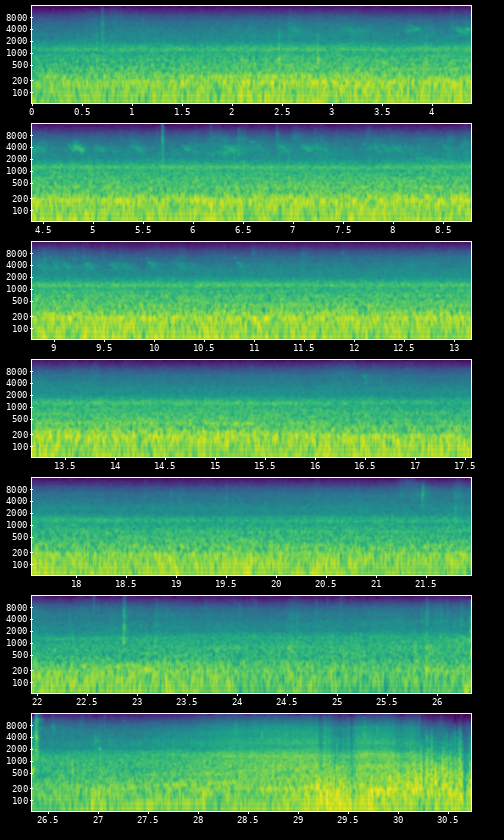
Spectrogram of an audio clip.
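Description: Car driving slowly, heard from inside the cabin: a steady engine hum with tyre and road noise. A rush of wind noise swells near the end.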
